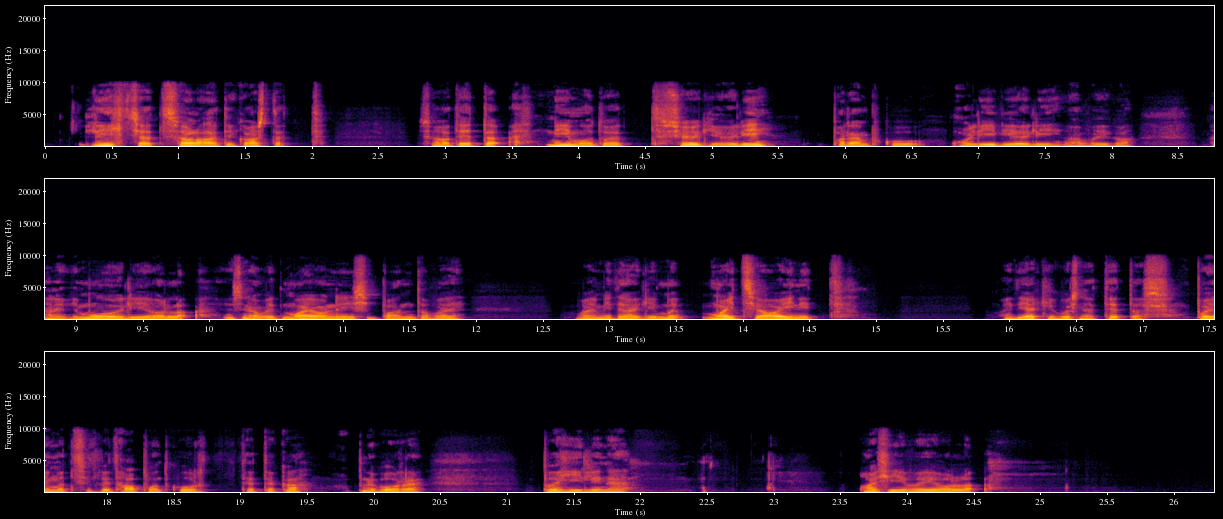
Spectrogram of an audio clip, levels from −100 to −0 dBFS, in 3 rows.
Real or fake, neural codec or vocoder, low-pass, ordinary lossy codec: real; none; 9.9 kHz; none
